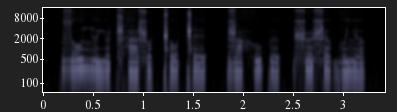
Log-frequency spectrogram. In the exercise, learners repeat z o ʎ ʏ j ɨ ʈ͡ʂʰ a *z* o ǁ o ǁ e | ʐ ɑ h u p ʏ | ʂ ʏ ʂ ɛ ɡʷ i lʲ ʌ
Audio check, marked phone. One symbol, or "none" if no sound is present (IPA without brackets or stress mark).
ʂ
